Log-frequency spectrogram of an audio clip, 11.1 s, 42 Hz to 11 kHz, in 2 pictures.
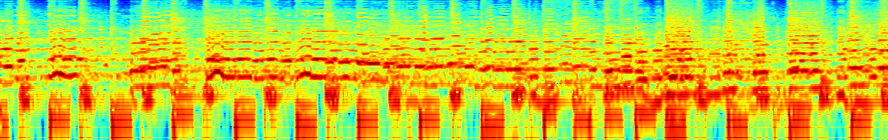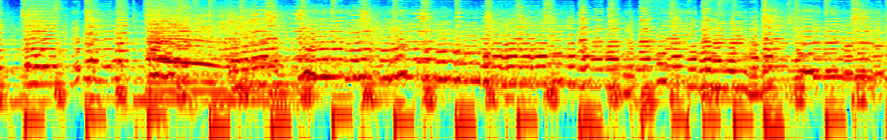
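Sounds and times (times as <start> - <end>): accordion folk dance tune: 0.0 - 11.0.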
